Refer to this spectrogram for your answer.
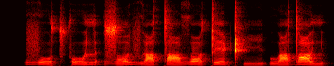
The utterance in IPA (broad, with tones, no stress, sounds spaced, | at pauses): v o˥˩ t͡sʼ o˥ lʲ | zˤ ʉ˨˥ v ɨ˧˩˧ tˤ ɵ˧˩˧ ðˤ ɵ˥˩ t e˥ ʈʰ i˧˩˧ | u˧˩˧ dˤ u˥˩ lʲ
